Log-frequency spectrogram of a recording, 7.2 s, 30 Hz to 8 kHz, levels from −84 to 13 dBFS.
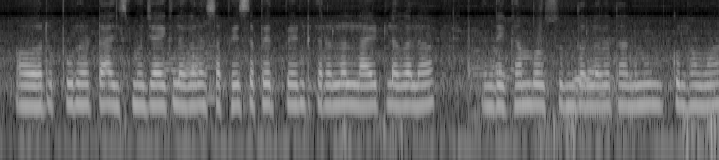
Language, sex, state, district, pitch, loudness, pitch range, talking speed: Hindi, female, Uttar Pradesh, Varanasi, 205 Hz, -24 LUFS, 205-210 Hz, 235 wpm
